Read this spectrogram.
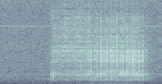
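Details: Woman in deep sleep, open mouth, snoring loudly: a single rattling, fluttering snoring breath.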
